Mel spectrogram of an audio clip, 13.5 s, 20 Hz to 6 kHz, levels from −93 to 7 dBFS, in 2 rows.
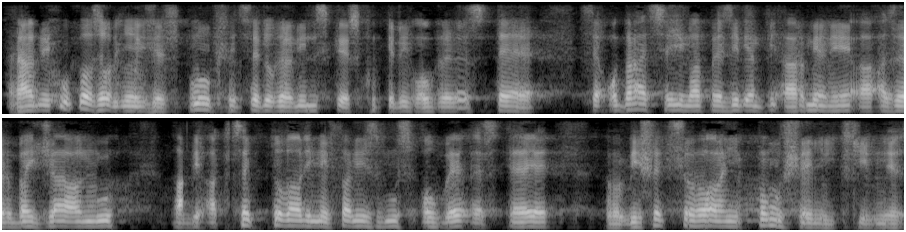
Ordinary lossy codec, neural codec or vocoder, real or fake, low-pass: none; codec, 16 kHz in and 24 kHz out, 0.6 kbps, FireRedTTS-2 codec; fake; 5.4 kHz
